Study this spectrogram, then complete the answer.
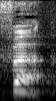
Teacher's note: Fa makhrajnya di bibir kita. Gigi kacip menekan perut bibir. Batnus syafah. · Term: makhraj fa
